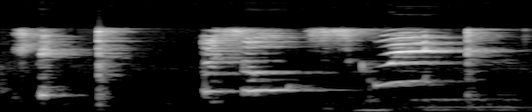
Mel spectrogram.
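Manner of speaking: squeaky high dolphin whistle and squeak; a very high, slow dolphin call; dolphin sounds. Shown as a demonstration. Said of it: "That's how they sound".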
